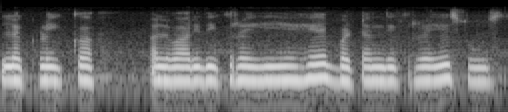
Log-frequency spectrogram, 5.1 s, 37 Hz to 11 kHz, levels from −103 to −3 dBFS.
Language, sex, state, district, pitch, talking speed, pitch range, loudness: Hindi, female, Uttar Pradesh, Deoria, 185 Hz, 140 wpm, 180-190 Hz, -25 LUFS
